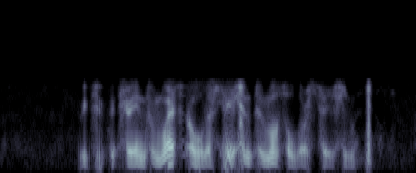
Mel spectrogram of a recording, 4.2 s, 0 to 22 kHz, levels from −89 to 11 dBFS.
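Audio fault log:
Throughout: Codec 2 vocoder. The speech is rebuilt from sine waves driven by pitch, voicing, energy and a coarse spectral envelope rather than the original waveform, giving a heavily robotic, buzzy sound, band-limited to 150 Hz to 3.4 kHz, consistent with a 1.3 kbit/s mode.
1.78 to 2.44 s and 3.44 to 3.95 s: bit errors on digital voice radio. Just after "took the train from", and again later, around 7 percent of bits are flipped across runs of frames. This throws pitch, level and tone colour around, so the synthetic speech jumps into warbles, bleeps and robotic gibberish.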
